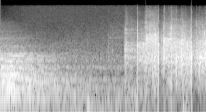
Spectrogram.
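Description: A brass band holds a final chord that rings out and fades in a large hall.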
